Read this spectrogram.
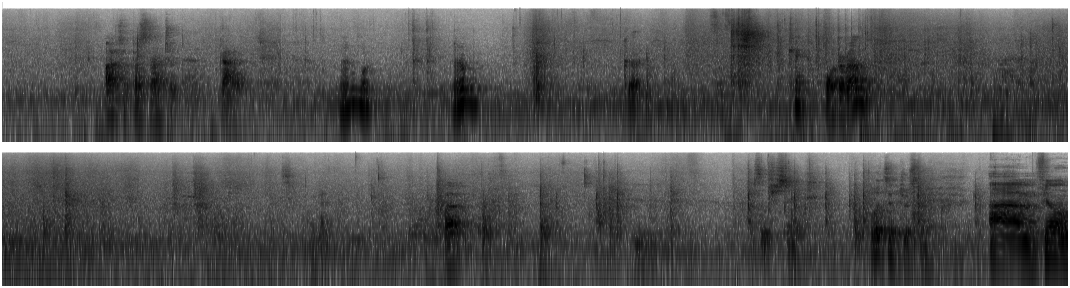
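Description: A man talks calmly nearby.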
